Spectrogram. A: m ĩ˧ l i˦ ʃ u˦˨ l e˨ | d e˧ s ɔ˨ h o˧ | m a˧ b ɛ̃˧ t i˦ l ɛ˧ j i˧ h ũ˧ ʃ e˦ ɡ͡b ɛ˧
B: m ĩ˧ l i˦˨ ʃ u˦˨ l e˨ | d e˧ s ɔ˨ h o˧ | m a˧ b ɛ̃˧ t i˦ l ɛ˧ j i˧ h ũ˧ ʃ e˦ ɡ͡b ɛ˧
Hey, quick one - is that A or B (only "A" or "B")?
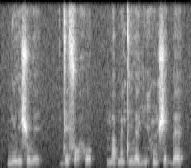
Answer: A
